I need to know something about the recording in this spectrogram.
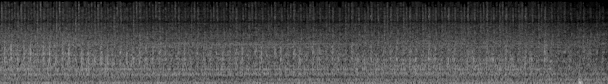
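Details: Mercedes M272 engine idling, noise between 700 and 1500 rpm: loose, irregular light tapping under the engine note with a faint squeak; cause not found.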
